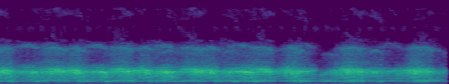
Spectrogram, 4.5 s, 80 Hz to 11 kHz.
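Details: Dense chorus of tropical frogs calling through a tropical low storm at Driver, Northern Territory, Australia, December 2013, recorded on a phone left on the ground; a continuous wall of overlapping croaks with slow swells in loudness.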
